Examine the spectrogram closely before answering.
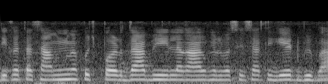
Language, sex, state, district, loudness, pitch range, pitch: Bhojpuri, female, Uttar Pradesh, Deoria, -18 LUFS, 210-220 Hz, 215 Hz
